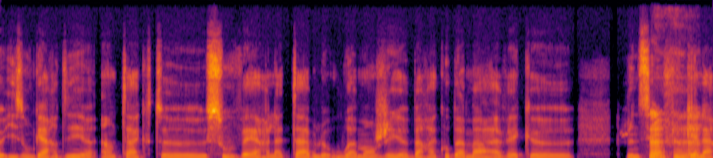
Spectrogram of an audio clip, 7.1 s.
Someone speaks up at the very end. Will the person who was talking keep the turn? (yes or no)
yes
